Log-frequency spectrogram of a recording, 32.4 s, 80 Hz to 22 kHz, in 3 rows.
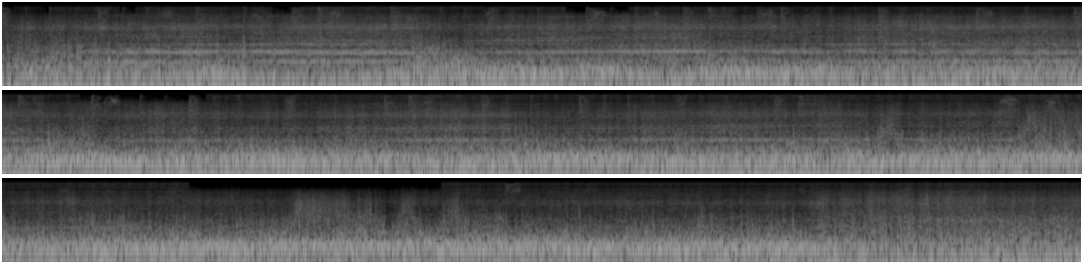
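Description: Onboard riding sound of a Honda CBR250RR's parallel-twin engine on its stock exhaust, cruising at highway speed under heavy wind rush on the microphone. The engine note climbs gradually over the first several seconds as the bike gathers speed, then holds steady.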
